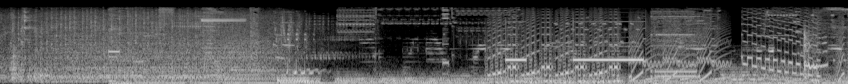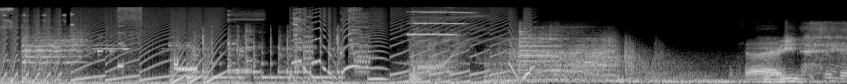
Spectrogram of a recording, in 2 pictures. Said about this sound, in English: This is the randomizer machine which puts them all into the drawer. And you just have to hope that some of your favorites don't come up against each other too early. But it's all up to the randomizer.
